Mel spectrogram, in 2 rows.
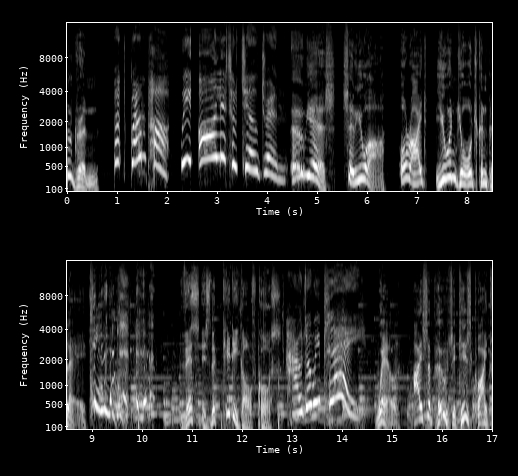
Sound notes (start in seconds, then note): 8.9 laughing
